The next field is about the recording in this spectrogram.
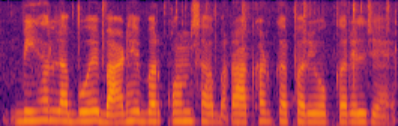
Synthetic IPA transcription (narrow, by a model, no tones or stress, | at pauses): biɦəɾlɐboːebaːɽ̤ebəɾkɔːnsaɾaːkʰəɽkəɾpɾəjoːɡ̚kəɾeld͡ʒaːḛl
